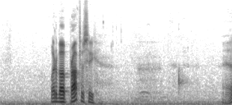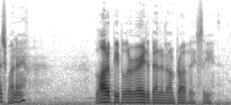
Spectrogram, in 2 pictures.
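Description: An older man speaks with animation through a microphone, pausing between phrases.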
